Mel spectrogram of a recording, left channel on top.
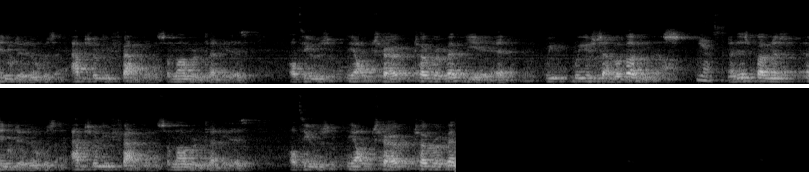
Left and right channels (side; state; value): right; drops out; at 4.6 s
